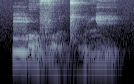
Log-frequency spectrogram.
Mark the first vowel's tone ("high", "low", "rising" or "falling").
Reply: falling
